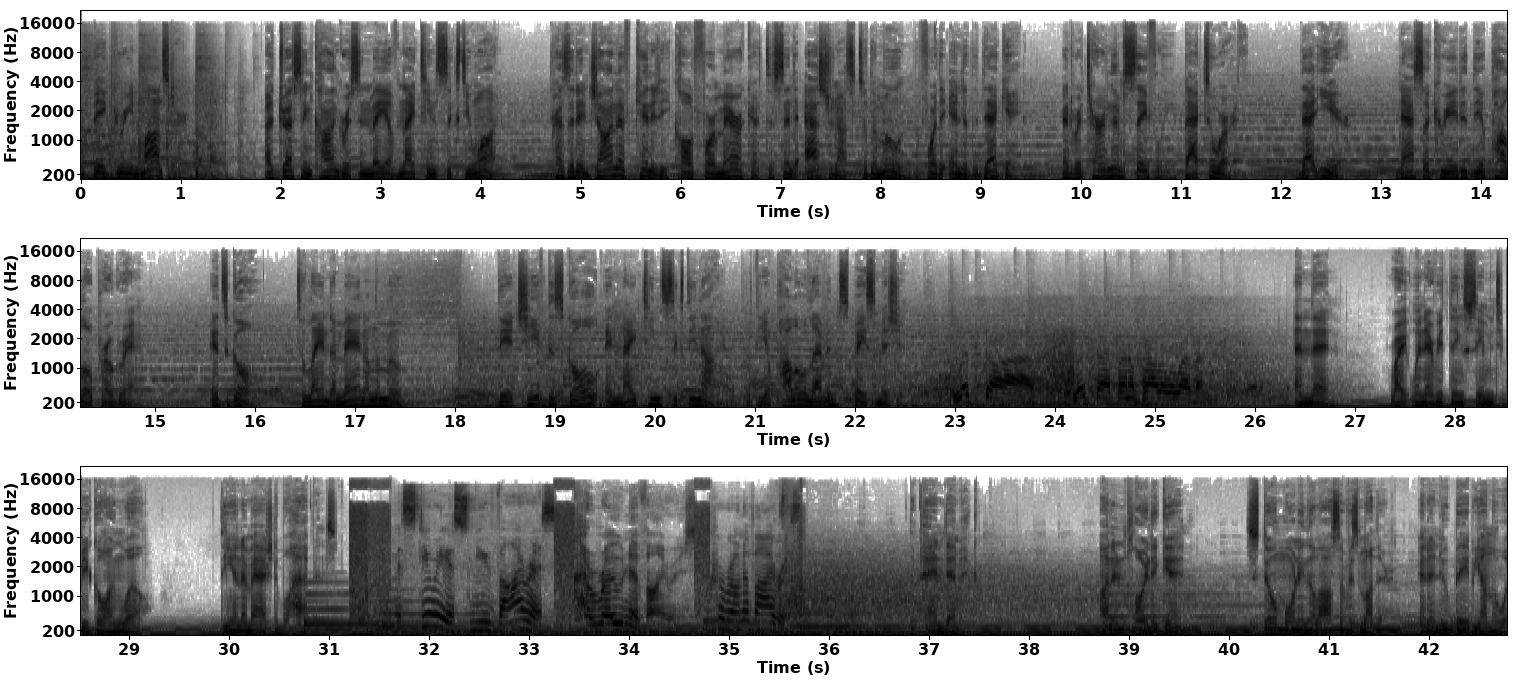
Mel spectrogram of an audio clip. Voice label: african american narration; Baritone, confident, cool, smooth, believable, friendly, Millennial, and warm.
